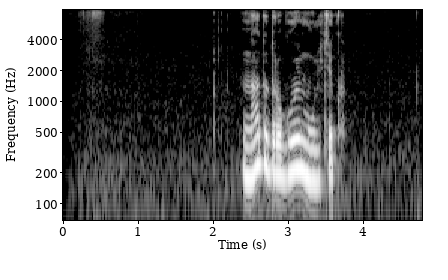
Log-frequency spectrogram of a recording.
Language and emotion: Russian, neutral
